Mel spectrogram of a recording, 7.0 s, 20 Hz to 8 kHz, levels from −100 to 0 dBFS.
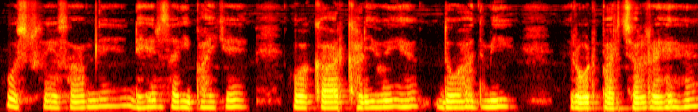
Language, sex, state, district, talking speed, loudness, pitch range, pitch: Hindi, male, Uttar Pradesh, Etah, 145 wpm, -26 LUFS, 155-175 Hz, 165 Hz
